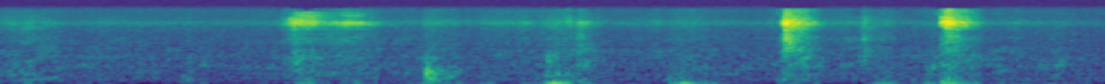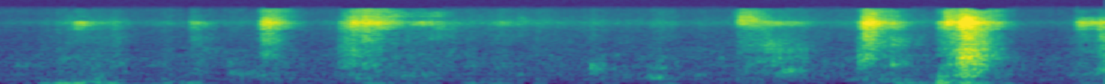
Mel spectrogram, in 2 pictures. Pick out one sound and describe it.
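Footsteps approach on a hard floor.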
